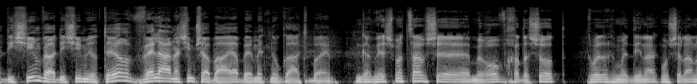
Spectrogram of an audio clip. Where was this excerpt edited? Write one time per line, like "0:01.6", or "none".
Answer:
0:05.9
